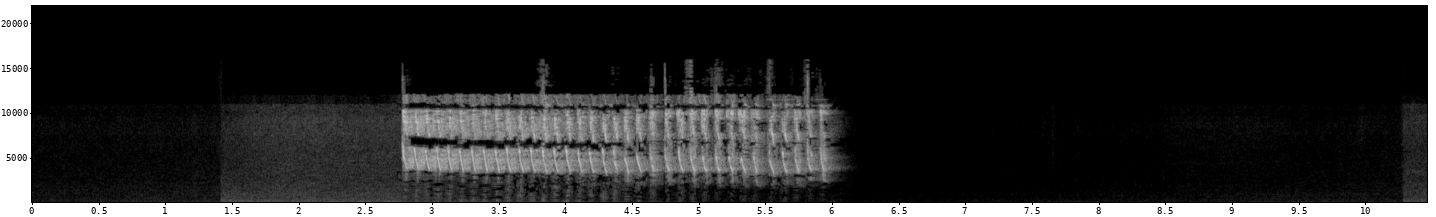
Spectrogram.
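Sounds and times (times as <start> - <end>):
white-rumped shama song: 2.8 - 6.2.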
